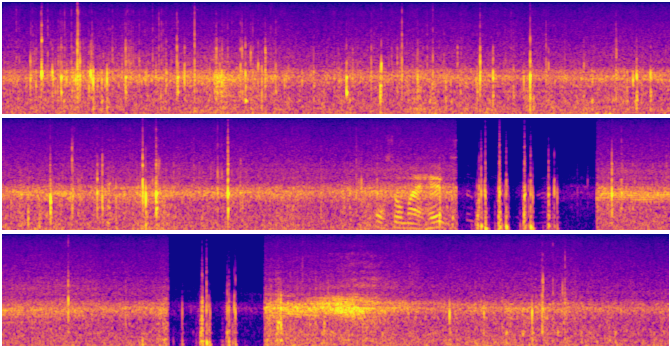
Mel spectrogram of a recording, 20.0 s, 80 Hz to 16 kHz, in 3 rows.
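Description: Muffled riding noise picked up by a camera sealed in a waterproof case on a bicycle in the rain: a steady dull rush with frequent small ticks. The sound cuts out briefly twice, about 11 and 15 seconds in.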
